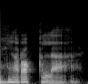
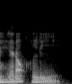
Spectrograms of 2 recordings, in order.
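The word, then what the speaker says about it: هرقل: Nah, jadi dia dibacanya Hiraqla ya. Padahal ada huruf jarnya kan seharusnya Hiraqli. Nah, karena Hiraqla ini dia bukan dari bahasa Arab.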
